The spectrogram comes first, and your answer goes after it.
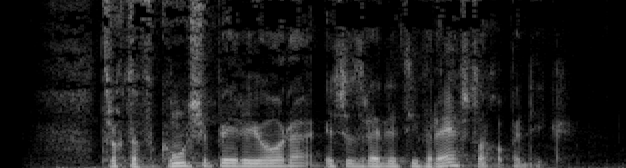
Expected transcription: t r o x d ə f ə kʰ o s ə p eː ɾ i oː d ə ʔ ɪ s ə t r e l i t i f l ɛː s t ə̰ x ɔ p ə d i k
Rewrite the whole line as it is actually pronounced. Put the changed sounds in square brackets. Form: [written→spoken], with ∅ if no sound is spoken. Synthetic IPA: t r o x d ə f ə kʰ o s ə p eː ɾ i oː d ə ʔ ɪ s ə t r e l [i→a] t i f [l→r] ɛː s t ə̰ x ɔ p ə d i k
